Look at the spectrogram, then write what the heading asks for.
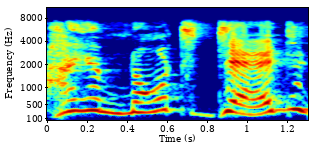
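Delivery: loud, very high, tiny squeaky mouse voice. Describing a scene where a dead mouse peeks out of a pocket: tiny squeaky mouse voice. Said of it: "you hear a tiny squeaky voice".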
